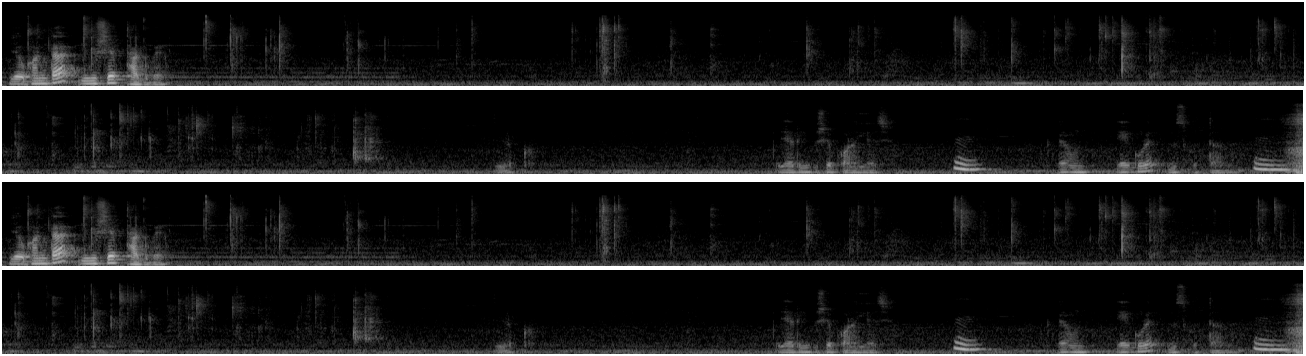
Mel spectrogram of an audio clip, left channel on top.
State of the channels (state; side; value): identical; both; correlation 1.00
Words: যে ওখানটা ইউ শেপ থাকবে। হিসেব করাই আছে, এবং এ করে ইউজ করতে হবে।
